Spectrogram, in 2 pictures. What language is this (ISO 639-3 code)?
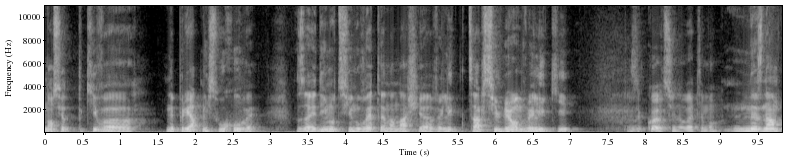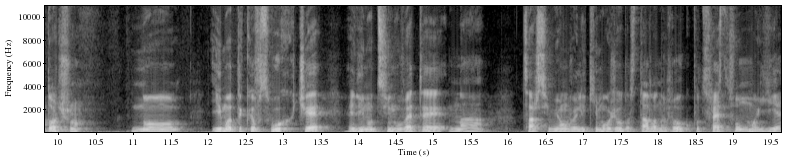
bul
